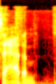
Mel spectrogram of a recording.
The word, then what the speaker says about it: Saddam: It's pronounced Saddam. – Saddam Hussein. Yeah, Saddam. That's right.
